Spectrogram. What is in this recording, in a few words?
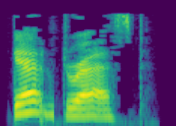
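"get dressed", British English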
